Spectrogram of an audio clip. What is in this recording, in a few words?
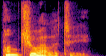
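"punctuality", British English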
